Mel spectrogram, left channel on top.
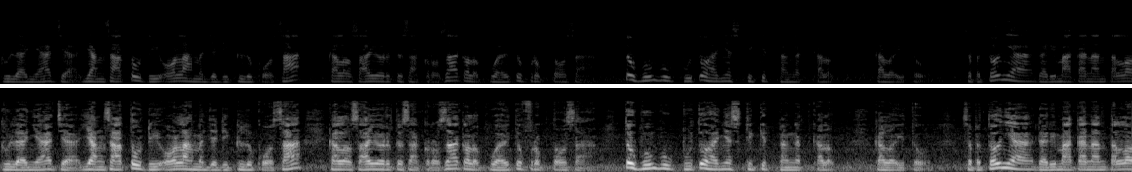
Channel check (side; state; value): left; quieter; 30.6 dB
